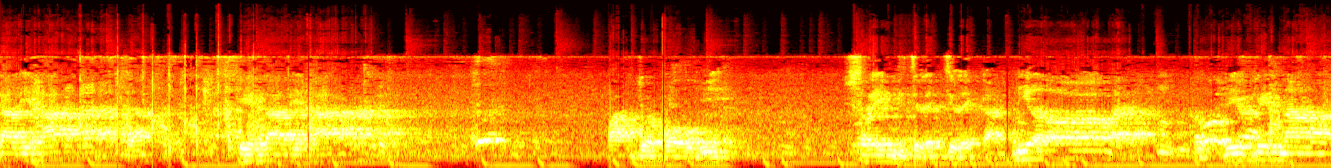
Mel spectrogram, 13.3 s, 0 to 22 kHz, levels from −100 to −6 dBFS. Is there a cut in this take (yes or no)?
yes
